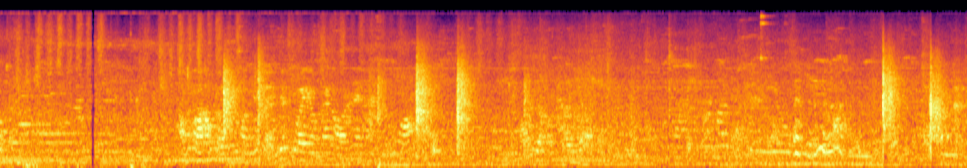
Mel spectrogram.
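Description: Men and women chat nearby in a narrow street.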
